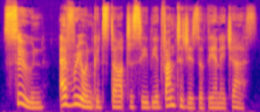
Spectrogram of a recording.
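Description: A woman narrating a history documentary in a measured storytelling manner. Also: lowish voice, animated.

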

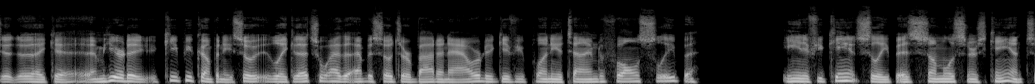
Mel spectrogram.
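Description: A man hosting a sleep podcast in a creaky, soothing voice, meandering through tangents, trailing off and restarting his sentences. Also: mid-range voice, dry recording, studio quality. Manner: lulling, soothing. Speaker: podcast host. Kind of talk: rambling sleep podcast monologue.

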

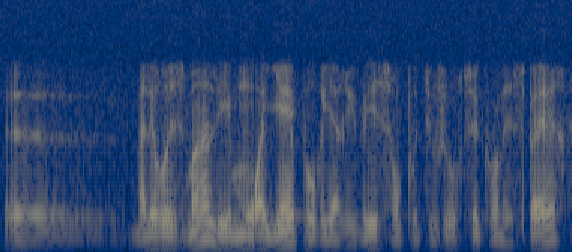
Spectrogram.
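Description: Older male guest, Québécois accent, husky low voice, thoughtful and hesitant delivery, tinny phone-like audio. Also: big pitch swings. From Alsace, France. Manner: measured, halting with frequent hesitations. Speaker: interview guest, novelist. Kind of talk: reflective interview talk.

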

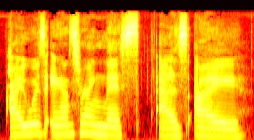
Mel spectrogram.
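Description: A woman's voice: mid-range voice, fairly even intonation, a little slow, clean tone, no room sound, studio quality. A woman chatting casually as a podcast guest, wry and self-deprecating. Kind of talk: casual chat.

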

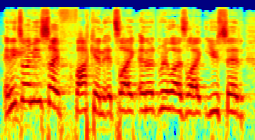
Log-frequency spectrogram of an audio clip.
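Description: An Australian man hosting a live podcast, chatty and quick with lots of fillers. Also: very high voice, expressive, a little mellow. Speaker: podcast host.

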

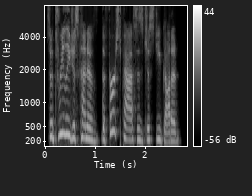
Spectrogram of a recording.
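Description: A woman's voice: fairly high pitch, expressive, a little fast, fairly bright tone, no room sound, studio quality. A woman speaking as a podcast guest, explaining creative work in an informal, conversational way with casual filler words. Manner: explanatory, informal, peppered with "like" and "cool". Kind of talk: casual interview conversation about craft.

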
